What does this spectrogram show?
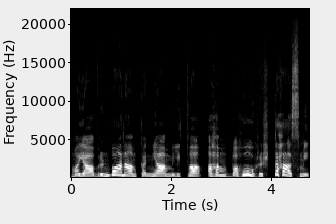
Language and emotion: Sanskrit, happy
